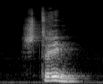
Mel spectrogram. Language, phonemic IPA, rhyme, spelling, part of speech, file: Dutch, /striːm/, -im, striem, verb, Nl-striem.ogg
- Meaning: inflection of striemen: 1. first-person singular present indicative 2. second-person singular present indicative 3. imperative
